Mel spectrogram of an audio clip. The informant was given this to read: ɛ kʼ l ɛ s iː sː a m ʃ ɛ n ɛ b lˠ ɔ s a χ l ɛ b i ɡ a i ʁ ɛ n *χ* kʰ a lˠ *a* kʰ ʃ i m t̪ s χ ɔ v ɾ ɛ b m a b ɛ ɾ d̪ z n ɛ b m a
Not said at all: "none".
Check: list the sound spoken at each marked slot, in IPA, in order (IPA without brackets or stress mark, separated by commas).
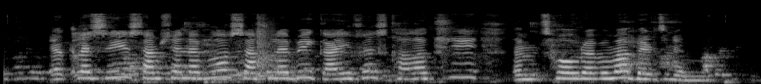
s, a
